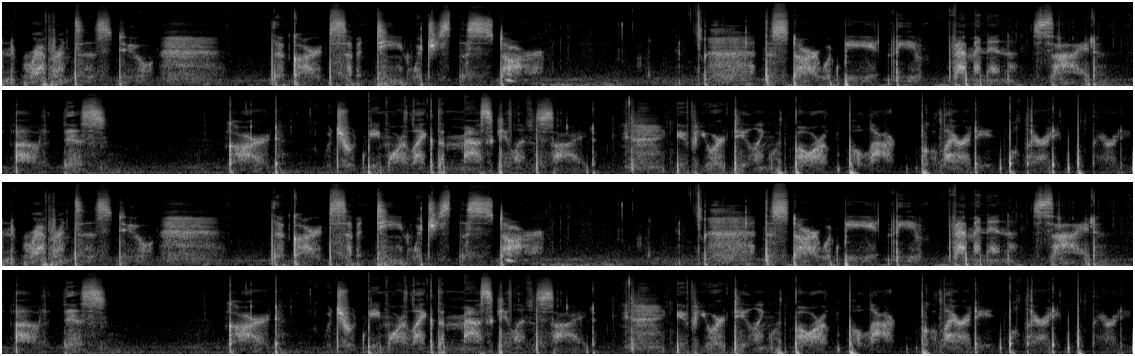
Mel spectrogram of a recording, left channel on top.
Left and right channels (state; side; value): identical; both; correlation 1.00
